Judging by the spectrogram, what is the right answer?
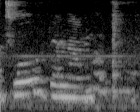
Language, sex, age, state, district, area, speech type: Assamese, female, 18-30, Assam, Lakhimpur, rural, spontaneous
